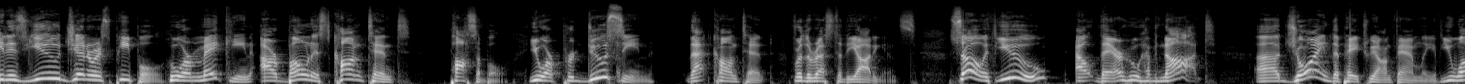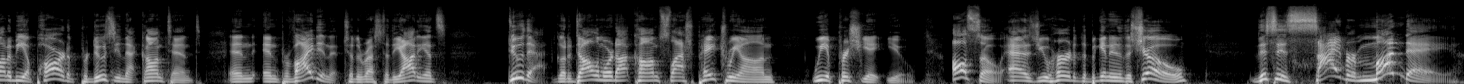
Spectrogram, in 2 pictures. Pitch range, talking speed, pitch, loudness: 130-195 Hz, 165 wpm, 165 Hz, -18 LUFS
